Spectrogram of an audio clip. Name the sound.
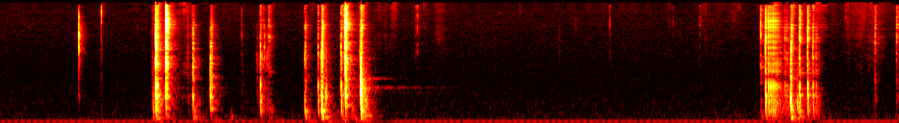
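cutting off the wire tail end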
